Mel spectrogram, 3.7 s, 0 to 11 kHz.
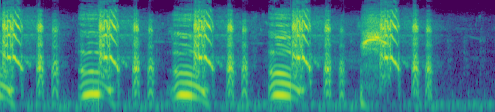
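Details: Teetar, or francolin, calling steadily. About five loud, rhythmic phrases come roughly every 0.7 seconds. Each mixes a sharp whistled note, a lower arched note and a quick stutter of harsh syllables, then the calling stops.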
